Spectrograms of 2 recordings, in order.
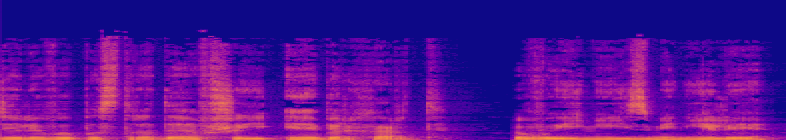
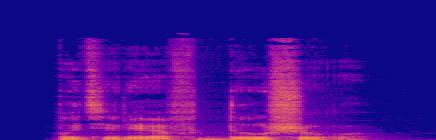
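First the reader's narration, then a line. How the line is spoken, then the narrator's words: Quiet. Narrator (Russian): тихо докончил фон Вегерхов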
